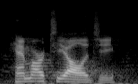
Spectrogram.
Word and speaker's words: hamartiology: Hamartiology? That's it. First time I've heard it, I think. Say it again. – Hamartiology.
